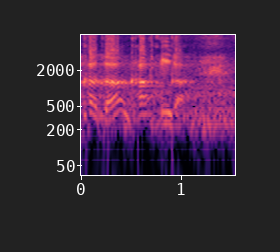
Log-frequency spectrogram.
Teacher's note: जिसमें जीभ का जो पिछला भाग है वो कंठ को स्पर्श करता है इसलिए इन्हें कंठ व्यंजन कहा जाता है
